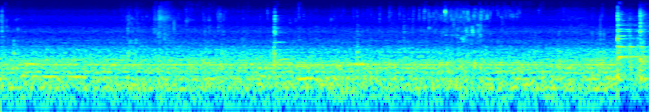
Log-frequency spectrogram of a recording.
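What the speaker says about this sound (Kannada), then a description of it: "ಸ್ವಲ್ಪ ನೀರು ಹಾಕೊಳ್ಳೋಣ ಇದಕ್ಕೆ" Water goes into a pan of tempered bisi bele bath mixture, producing a steady, moderate liquid pour and bubbling with a few light clinks and ticks, continuing throughout without speech.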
